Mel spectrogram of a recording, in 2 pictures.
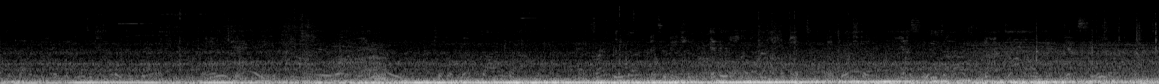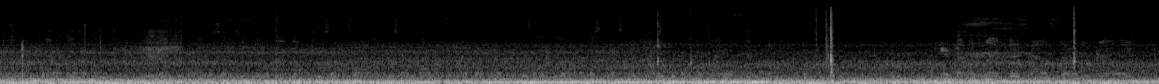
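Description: A 2010 Porsche Panamera 4S pulling away and cruising, heard from inside the cabin as a steady, close, low engine and road rumble with brief swells in pitch as it accelerates, with no talking.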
